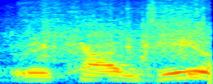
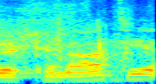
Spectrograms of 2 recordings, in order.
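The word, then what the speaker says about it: Recanati: On a little bit more of a mystical level, you have the Rikanti, or the Rikanati, I think it's supposed to be pronounced,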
